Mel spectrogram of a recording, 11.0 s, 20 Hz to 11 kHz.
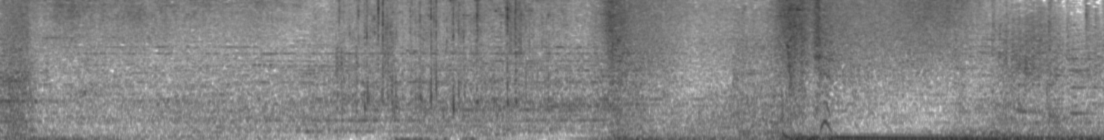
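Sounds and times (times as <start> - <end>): soundtrack music: 0.0 - 11.0.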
